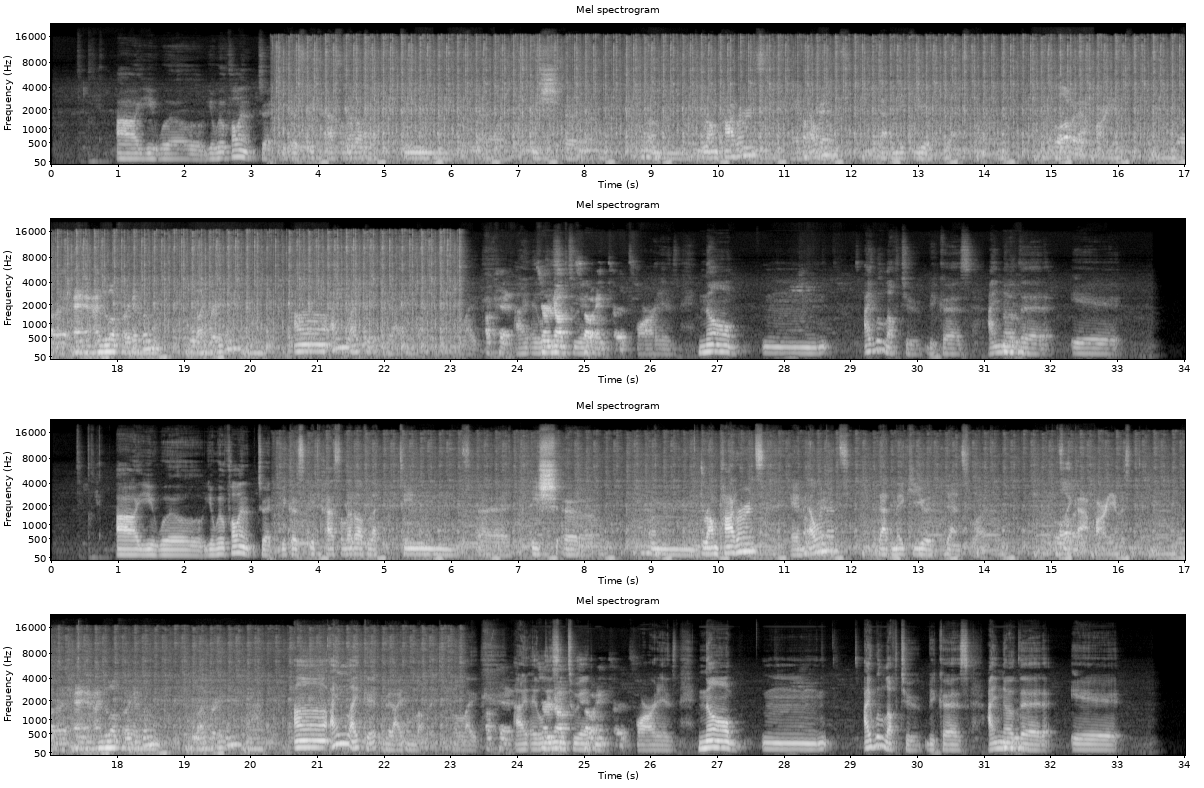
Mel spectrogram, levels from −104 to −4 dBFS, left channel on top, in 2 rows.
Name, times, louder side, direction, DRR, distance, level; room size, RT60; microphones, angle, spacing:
voice 1, 1.0-5.0 5.2-6.9 7.2-8.2 9.0-11.9 12.3-14.0 15.0-16.6 16.9-17.2 19.9-20.2 20.6-23.7 23.9-25.3 25.8-28.7 29.2-32.0 32.3-33.0, right 6 dB, 65° right, 0.3 m, -26 dB
sound 1, 3.2-3.3 3.6-4.1 4.4-5.0 5.3-5.8 6.1-6.7 7.0-7.6 7.8-8.4 8.7-9.3 9.6-10.1 10.4-11.0 11.3-11.8 12.1-12.7 13.0-13.6 13.8-14.4 14.7-15.3 15.6-16.1 16.4-17.0 17.3-17.8 18.1-18.7 19.0-19.6 19.8-20.2, equal, 10° right, 0.5 m, -34 dB
sound 2, 3.3-23.2, left 5 dB, 85° left, 0.5 m, -32 dB
voice 2, 8.8-9.1 11.3-11.7 14.9-15.6 16.6-20.5 23.5-24.0 24.3-25.6 31.3-31.6, left 2 dB, 45° left, 0.7 m, -26 dB
3.1 x 2.9 x 3.6 m
head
